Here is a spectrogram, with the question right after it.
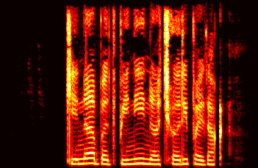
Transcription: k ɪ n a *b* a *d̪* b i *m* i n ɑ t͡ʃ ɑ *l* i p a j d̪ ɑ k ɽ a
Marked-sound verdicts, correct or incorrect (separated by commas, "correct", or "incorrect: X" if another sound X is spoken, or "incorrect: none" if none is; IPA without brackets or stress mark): correct, correct, incorrect: n, incorrect: ɾ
